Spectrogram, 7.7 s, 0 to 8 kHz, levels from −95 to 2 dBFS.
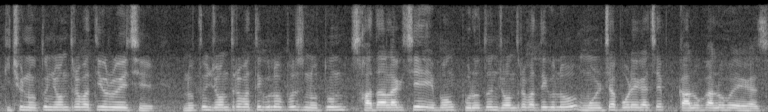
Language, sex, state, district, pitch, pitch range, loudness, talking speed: Bengali, male, West Bengal, Paschim Medinipur, 180 Hz, 170-195 Hz, -16 LUFS, 170 wpm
